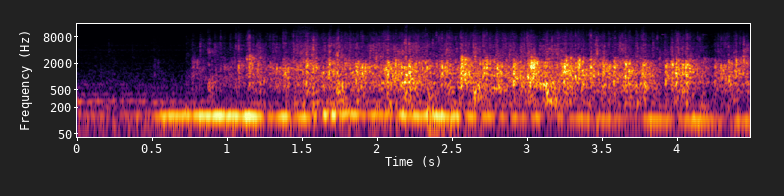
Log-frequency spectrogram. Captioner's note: audience applauding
